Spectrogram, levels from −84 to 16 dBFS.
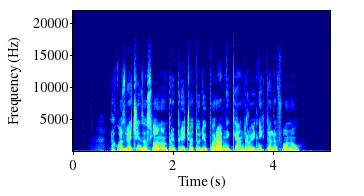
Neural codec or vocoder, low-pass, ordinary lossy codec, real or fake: none; 19.8 kHz; none; real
